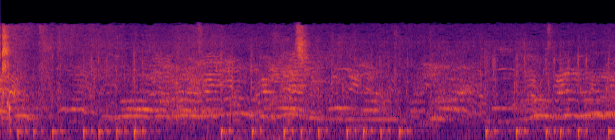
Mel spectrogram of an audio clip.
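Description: Indistinct voices at an outdoor football match, players or spectators calling out, with many irregular low thumps throughout.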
